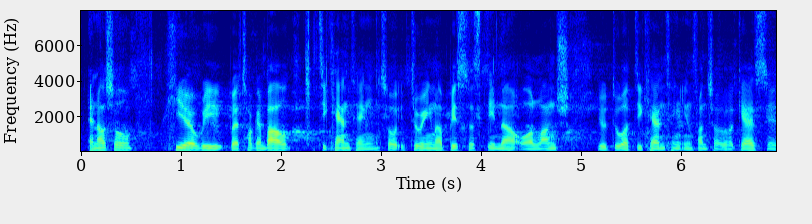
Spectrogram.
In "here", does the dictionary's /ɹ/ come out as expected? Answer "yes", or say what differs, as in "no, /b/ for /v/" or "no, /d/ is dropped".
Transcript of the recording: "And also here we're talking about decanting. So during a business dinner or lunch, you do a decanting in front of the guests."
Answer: no, /w/ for /ɹ/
